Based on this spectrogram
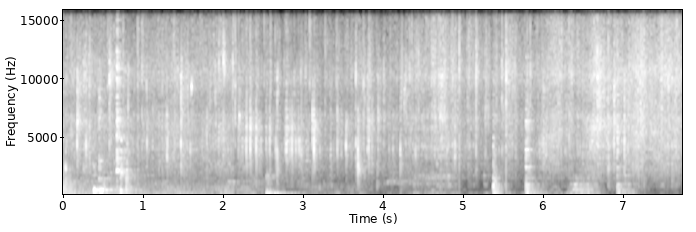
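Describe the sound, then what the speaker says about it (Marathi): Grated coconut and onion roast in hot oil in a pan, giving a steady close sizzle with repeated scraping and stirring strokes, occasional sharp clinks of the spoon, and no voices. "छान खोबरं आणि कांदा परत 2 मिनिटं लाल होऊ द्यायचा"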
